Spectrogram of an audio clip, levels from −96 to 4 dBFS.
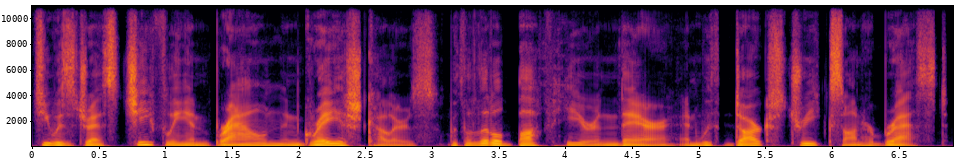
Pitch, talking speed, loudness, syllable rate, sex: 110 Hz, 200 wpm, -20 LUFS, 4.3 syllables/s, male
